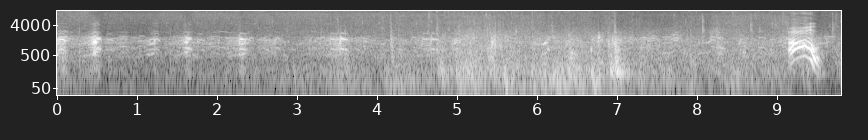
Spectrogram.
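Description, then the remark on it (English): Geese honk repeatedly out on the open water of the Chesapeake Bay, a scattered chorus of calls over a steady wash of wind and boat noise, with one loud honk near the end. “Today, I'm on the Chesapeake Bay, and with these binoculars, I can see all kinds of ducks and geese.”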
